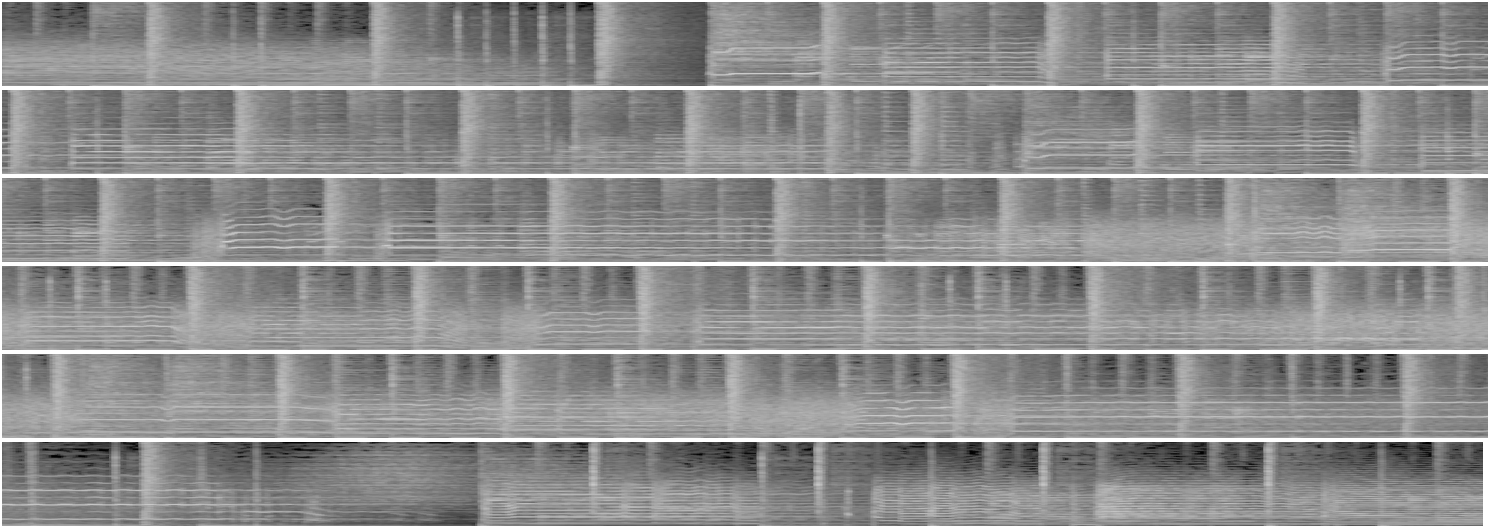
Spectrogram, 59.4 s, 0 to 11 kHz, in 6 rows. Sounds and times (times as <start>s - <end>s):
Guitar: 0.0s - 59.4s.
